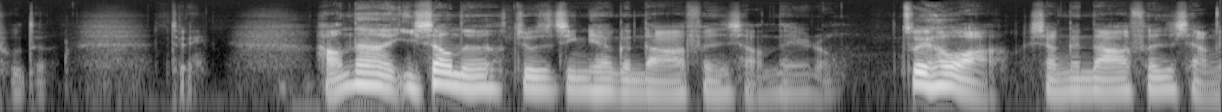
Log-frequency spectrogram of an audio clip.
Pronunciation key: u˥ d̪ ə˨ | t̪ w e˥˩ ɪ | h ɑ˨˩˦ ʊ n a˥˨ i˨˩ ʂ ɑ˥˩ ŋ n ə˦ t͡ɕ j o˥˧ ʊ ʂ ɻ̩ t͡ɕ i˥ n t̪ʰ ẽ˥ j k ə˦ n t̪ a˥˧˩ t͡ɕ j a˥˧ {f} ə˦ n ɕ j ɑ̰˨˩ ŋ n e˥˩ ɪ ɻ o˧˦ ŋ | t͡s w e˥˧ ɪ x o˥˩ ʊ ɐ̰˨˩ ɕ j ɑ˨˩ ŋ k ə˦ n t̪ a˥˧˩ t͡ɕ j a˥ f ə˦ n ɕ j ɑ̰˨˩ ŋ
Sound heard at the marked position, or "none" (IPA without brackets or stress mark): f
